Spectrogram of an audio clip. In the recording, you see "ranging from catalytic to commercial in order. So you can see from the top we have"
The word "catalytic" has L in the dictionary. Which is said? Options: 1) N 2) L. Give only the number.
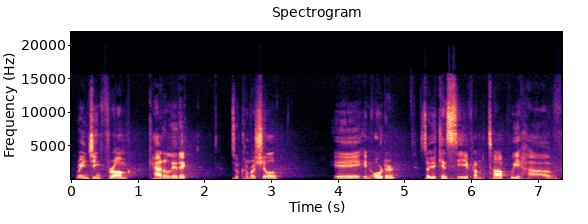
2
